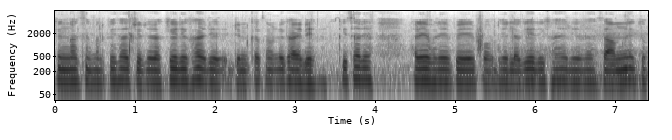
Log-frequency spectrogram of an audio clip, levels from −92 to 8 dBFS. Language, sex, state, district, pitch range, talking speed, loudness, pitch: Hindi, male, Madhya Pradesh, Umaria, 105-115 Hz, 105 wpm, -18 LUFS, 110 Hz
